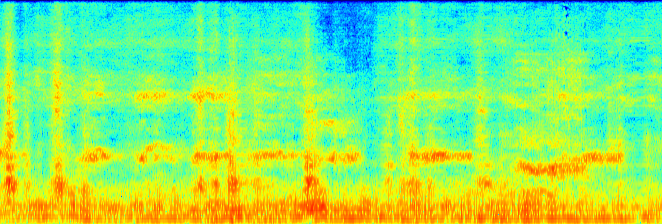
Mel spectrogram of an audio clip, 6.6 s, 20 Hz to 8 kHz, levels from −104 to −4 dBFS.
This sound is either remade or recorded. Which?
remade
